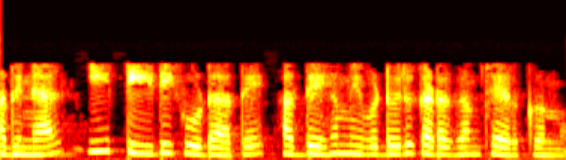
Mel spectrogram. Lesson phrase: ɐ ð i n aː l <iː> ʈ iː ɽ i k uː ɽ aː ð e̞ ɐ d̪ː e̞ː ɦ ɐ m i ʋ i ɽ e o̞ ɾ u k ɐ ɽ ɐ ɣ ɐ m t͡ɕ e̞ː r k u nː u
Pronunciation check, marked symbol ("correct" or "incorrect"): correct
